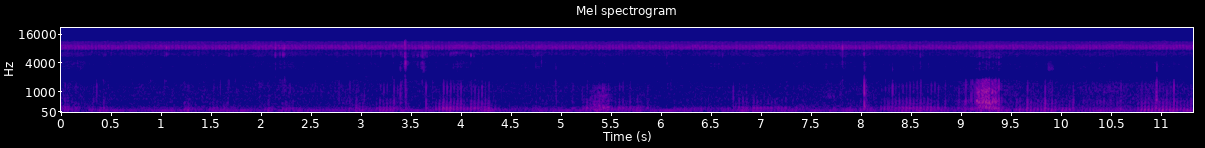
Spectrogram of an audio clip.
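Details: A litter of newborn kittens, about two weeks old with eyes recently opened, cuddling with their mother in foster care. Continuous low, rumbling purring, with a few soft squeaks and small rustling noises.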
